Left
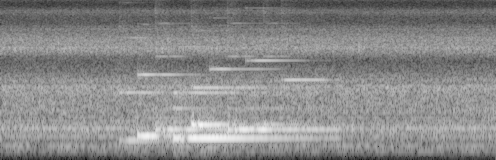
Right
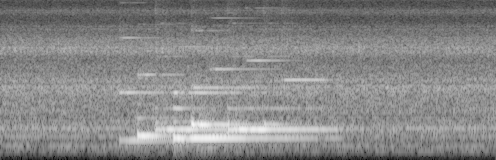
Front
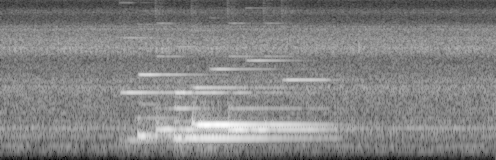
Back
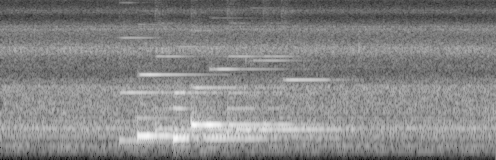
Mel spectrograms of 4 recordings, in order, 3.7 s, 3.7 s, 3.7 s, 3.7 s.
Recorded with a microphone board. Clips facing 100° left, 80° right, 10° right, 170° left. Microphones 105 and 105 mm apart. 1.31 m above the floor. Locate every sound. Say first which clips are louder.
0.9 s a ringtone: right 1 dB, back 5 dB; 155° right, 2 m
